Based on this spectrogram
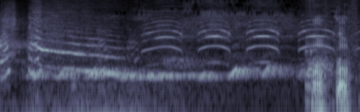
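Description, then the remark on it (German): Kunekune pigs in the Mühlendorf area of Hellabrunn Zoo grunt and squeal loudly, a long drawn-out whine giving way to a run of rising, wavering squeals, then two short gruff grunts at the end. “Mit einem lauten Grunzen begrüßen wir einmal mehr zum Mir san Tier Podcast”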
